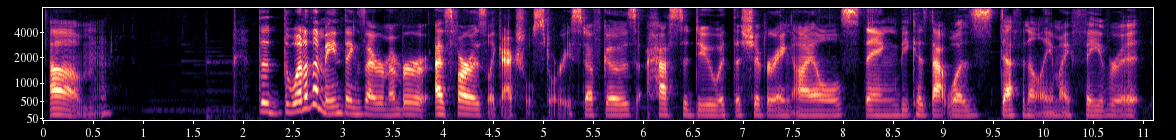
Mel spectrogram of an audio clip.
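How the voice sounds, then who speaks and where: A woman's voice: low voice, steady tone, normal speed, gravelly. A woman game streamer chatting casually on a livestream in an informal, rambling, giggly way. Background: faint game music.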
